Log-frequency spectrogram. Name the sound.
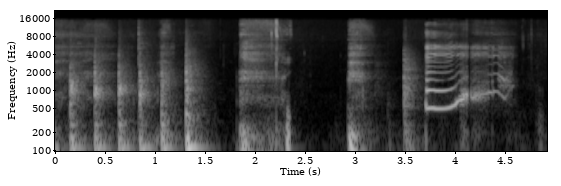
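knocking on a door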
